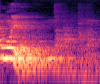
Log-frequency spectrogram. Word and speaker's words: पुण्य: आधा ण वर्ण है तो वहां पर उच्चारण भी ण के रूप में ही होगा। जैसे अशुद्ध प्रयोग, ये शब्द है पुण्य, इसको कुछ लोग ण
